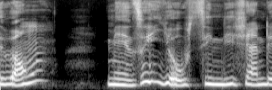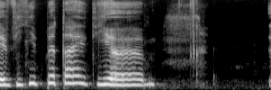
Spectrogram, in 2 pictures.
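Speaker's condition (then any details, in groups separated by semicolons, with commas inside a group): Friedreich's ataxia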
